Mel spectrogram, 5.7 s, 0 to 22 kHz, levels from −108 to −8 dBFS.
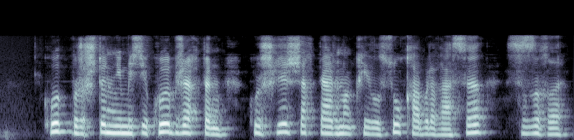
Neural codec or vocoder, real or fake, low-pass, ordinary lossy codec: codec, 16 kHz, 2 kbps, FunCodec, trained on LibriTTS, 25 frames a second; fake; none; none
